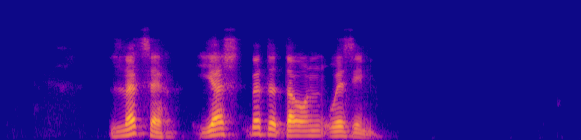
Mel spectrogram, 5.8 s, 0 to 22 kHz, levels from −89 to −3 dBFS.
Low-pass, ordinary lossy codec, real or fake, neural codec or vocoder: 7.2 kHz; Opus, 32 kbps; fake; codec, 16 kHz, 1 kbps, FunCodec, trained on Chinese and English, 50 frames a second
